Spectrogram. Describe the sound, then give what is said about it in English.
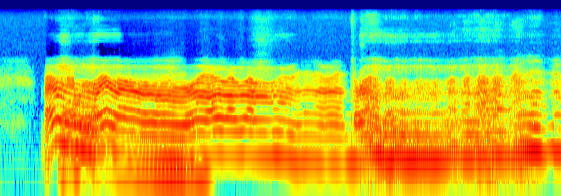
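A voice imitates a rumbling truck engine, a steady buzzing drone with a wavering pitch that rises slightly, then turns rougher and more breathy for the final couple of seconds. “You may notice that you can't hear the truck right now, but we can make truck sounds.”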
